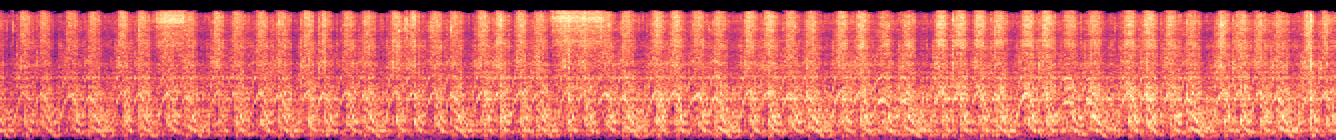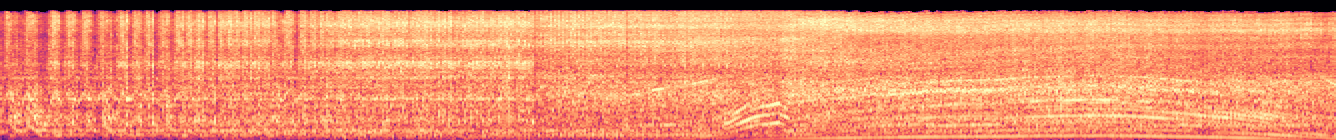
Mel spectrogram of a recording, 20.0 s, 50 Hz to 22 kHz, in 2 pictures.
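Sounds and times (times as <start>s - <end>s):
car engine running with clatter: 0.0s - 20.0s.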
